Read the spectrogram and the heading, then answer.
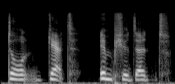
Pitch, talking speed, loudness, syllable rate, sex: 225 Hz, 100 wpm, -19 LUFS, 3.6 syllables/s, female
